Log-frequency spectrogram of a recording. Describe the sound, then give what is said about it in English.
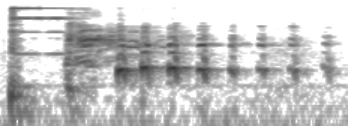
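A bell rings with one bright opening strike, followed by a fading run of quick, evenly spaced dings, heard alone. “I could find my bell, but I can't find the horn anywhere.”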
